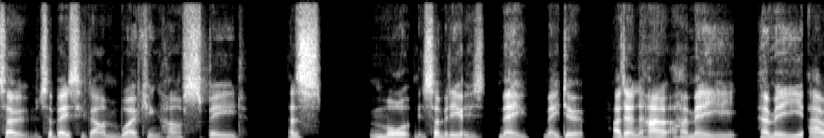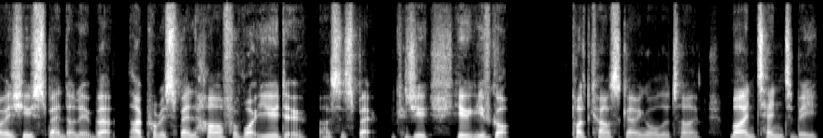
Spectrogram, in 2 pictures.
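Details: Aphasia in an adult man following a sudden stroke, treated with speech and language therapy.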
